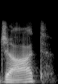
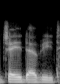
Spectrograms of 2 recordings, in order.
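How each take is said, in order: First: It is said as a single one-syllable word. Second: It is spelled out as three separate letters. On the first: "some people pronounce it JOT" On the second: "I prefer to just say JWT"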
